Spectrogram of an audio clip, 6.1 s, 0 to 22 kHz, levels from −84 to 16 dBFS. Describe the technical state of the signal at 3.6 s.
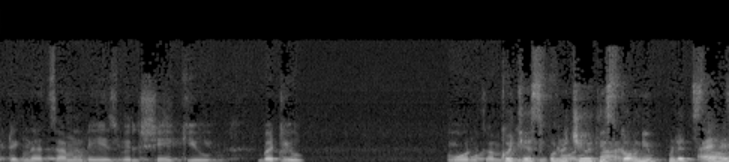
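At 3.6 s the signal is inside a call audio freeze running from 2.47 to 3.75 s. Instead of new speech, the receiver stretches the last sound into a decaying buzz or hiss for about 1.26 s, likely because delayed packets left the jitter buffer empty. When audio resumes, nothing has been lost, only pushed later. On a spectrogram this shows as a smeared, steady band with no new structure; the waveform envelope thins out without ever reaching silence.

Echo with no canceller is present here as well. A quieter, thinner copy of the talker, about 13 dB down, follows the speech by roughly a tenth of a second. On a spectrogram each speech event has a faint duplicate just behind it, and the waveform carries a low trailing shadow after each burst.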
